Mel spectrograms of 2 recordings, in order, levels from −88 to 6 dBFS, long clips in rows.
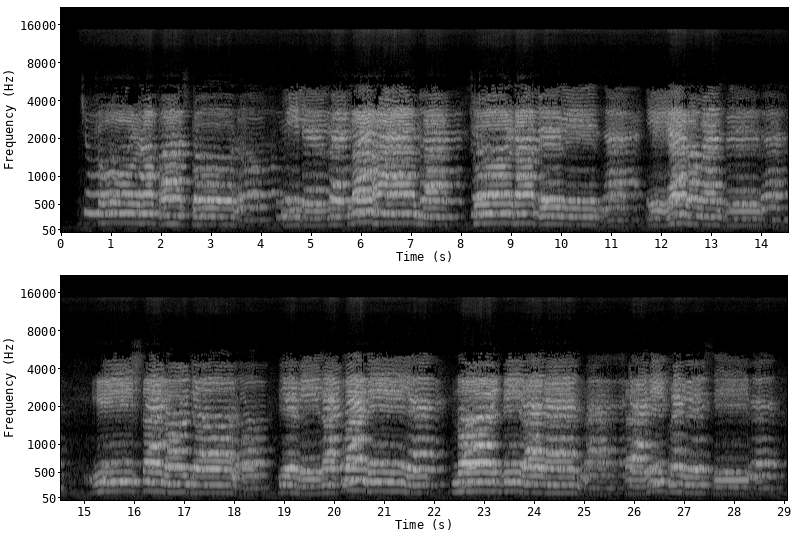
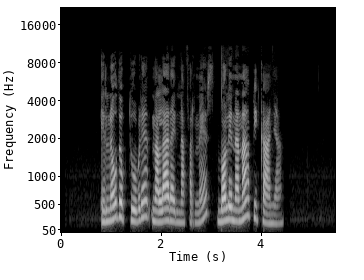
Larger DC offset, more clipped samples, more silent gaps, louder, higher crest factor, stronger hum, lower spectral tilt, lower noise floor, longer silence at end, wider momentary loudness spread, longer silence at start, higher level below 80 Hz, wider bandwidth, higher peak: neither; neither; neither; second, -27 LUFS vs -22 LUFS; about the same, 20 dB vs 20 dB; first, 50 Hz at -75 dBFS vs none; second, -3.5 dB/octave vs -5 dB/octave; second, -60 dBFS vs -70 dBFS; second, 0.1 s vs 1.05 s; first, 15 LU vs 12 LU; second, 0.4 s vs 0.8 s; second, -80 dBFS vs -74 dBFS; first, 15 kHz vs 11 kHz; second, -10 dBFS vs -2 dBFS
